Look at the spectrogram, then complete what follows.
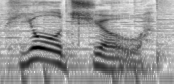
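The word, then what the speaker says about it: Jordsjö: So that is J O R D S J O and uh, I can tell you that, uh, that that name is split into two, if you like.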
